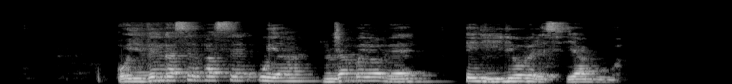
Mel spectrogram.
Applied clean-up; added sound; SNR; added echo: none; none; none; none.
